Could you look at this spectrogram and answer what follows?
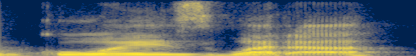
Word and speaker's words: Goizueta: new york would say sweater so goyzweta is how you say it so hopefully that resonates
